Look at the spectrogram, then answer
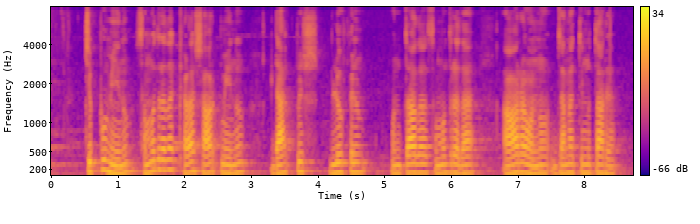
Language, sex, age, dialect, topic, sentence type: Kannada, male, 18-24, Mysore Kannada, agriculture, statement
